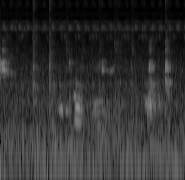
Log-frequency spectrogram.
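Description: A steady high-pitched chirping trill, like insects, with brief faint bits of speech from the video call.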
